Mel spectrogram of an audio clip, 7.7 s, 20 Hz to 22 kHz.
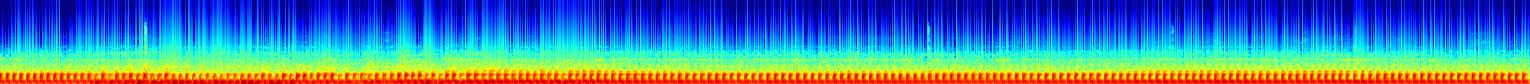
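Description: Yamaha MT-15's single-cylinder 155 cc engine running steadily in third gear at low speed on a rough dirt track. The bike clatters over the bumps during the first few seconds.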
